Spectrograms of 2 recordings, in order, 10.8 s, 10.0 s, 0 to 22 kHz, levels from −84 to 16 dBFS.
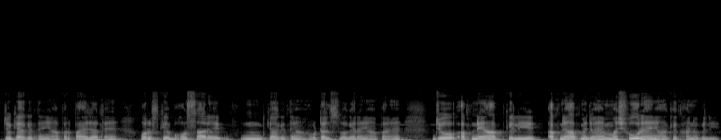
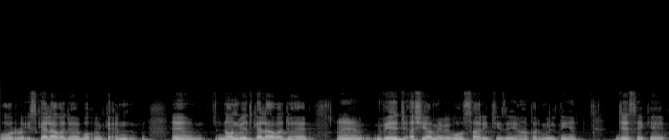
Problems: none marked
